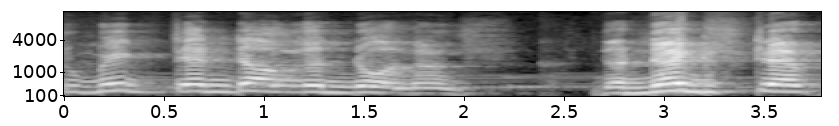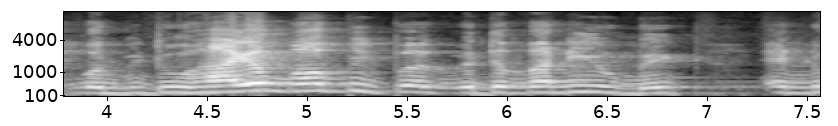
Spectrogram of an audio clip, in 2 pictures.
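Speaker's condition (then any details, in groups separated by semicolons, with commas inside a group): Cerebral palsy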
